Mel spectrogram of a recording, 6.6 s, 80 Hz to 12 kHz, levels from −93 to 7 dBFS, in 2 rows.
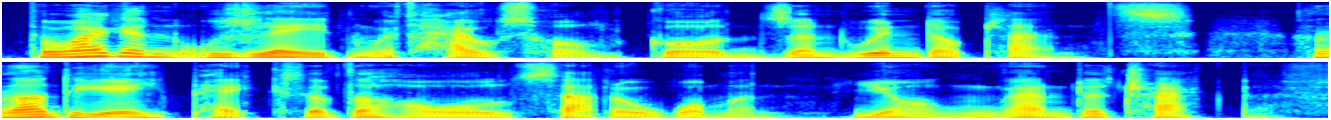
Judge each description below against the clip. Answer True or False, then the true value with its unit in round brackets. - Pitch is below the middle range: True (95 Hz)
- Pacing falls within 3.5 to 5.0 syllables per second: False (5.6 syllables/s)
